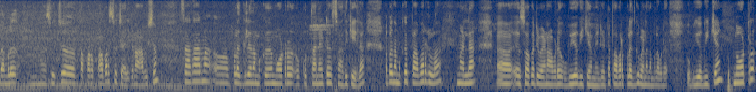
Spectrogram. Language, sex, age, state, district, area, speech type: Malayalam, female, 60+, Kerala, Alappuzha, rural, spontaneous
